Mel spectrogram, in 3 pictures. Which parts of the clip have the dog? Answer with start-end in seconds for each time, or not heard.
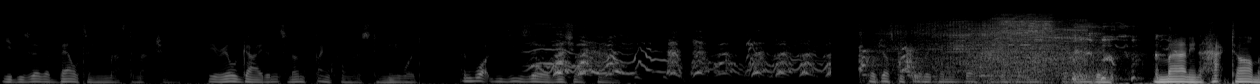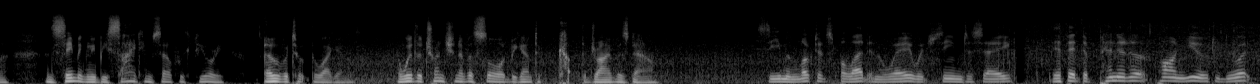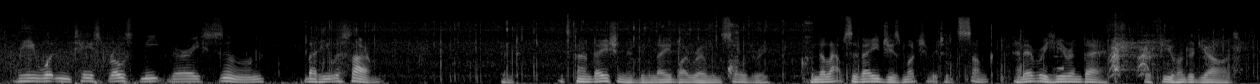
5.2-11.2, 35.8-37.7.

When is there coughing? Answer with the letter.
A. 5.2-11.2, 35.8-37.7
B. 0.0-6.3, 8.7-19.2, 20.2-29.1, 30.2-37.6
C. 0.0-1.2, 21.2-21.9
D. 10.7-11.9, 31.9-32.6
D.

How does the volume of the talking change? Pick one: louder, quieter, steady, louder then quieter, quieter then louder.
louder.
